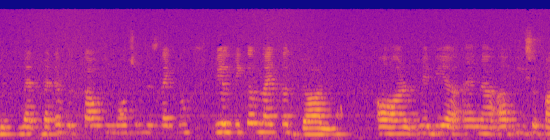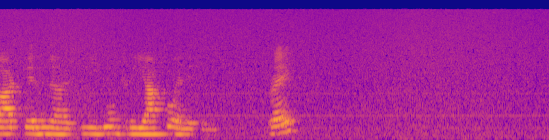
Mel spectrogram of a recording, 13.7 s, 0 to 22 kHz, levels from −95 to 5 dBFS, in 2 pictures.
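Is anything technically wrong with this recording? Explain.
No, nothing in the signal points to a technical problem, and the room noise sitting about 16 dB below the speech is part of the recording space rather than a fault of the system.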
